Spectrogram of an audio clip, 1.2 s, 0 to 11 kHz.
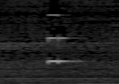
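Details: A single short high-pitched beep from the control panel of an ANGELBISS ANGEL-5POC portable oxygen concentrator during setup, after the button is pressed for 2 seconds; a normal operating sound.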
